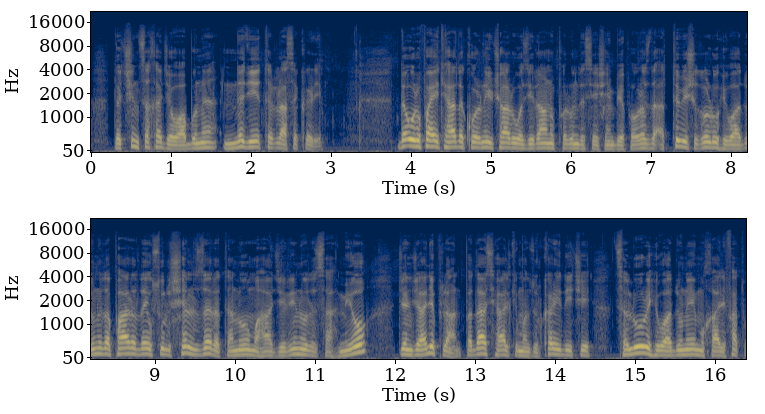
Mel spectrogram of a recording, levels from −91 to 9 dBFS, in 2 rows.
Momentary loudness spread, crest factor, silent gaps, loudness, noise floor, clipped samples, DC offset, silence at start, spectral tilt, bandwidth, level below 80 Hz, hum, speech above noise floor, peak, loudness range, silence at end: 10 LU; 18 dB; none; -23 LUFS; -52 dBFS; under 0.1%; under 0.1%; 0.3 s; -7 dB/octave; 13.5 kHz; -64 dBFS; none; 30 dB; -6 dBFS; 3 LU; 0.1 s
